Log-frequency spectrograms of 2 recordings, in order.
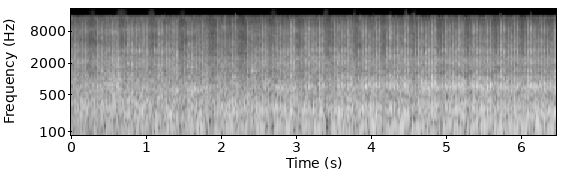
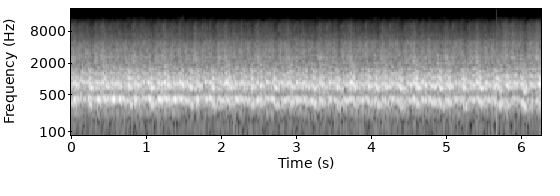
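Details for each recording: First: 1986 Ford F-150 running after a carburetor swap in cold, snowy weather. The idle is uneven and lumpy, with irregular pulses about two or three per second, and it stumbles. The carb needs adjustment; the owner suspects the original fault was fuel delivery from the tank. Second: 1986 Ford F-150, ignition off, cranked after an overnight battery charge during a carburetor swap to build fuel pressure; steady starter whir with an even compression beat and no firing, normal cranking.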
